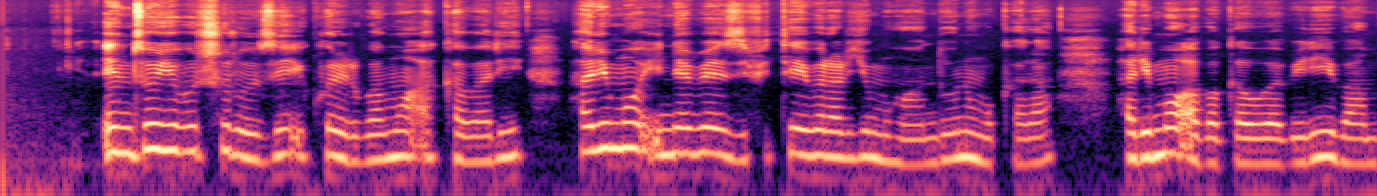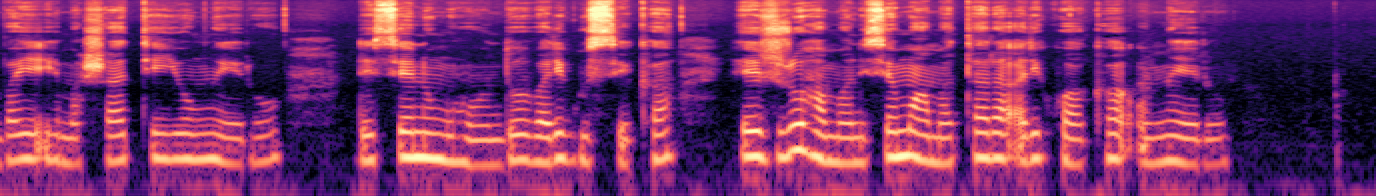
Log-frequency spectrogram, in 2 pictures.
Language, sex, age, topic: Kinyarwanda, female, 18-24, finance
